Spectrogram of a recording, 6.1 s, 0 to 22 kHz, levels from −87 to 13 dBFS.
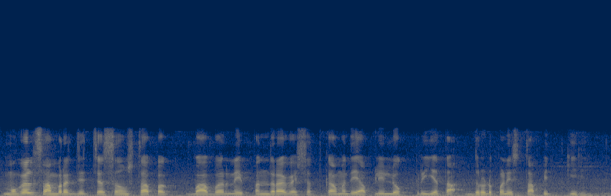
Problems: none marked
